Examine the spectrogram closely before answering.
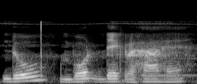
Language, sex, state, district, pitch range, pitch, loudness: Hindi, male, Arunachal Pradesh, Lower Dibang Valley, 125-140 Hz, 130 Hz, -16 LUFS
